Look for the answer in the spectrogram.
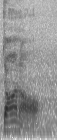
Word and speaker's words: Domhnall: We have our old friend, I'm going to mispronounce it again, but Domhnall yeah. – Gleeson. I heard it recently pronounced Donal, as though the M and the H aren't in there. So Donal Gleeson, I will start using that pronunciation.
